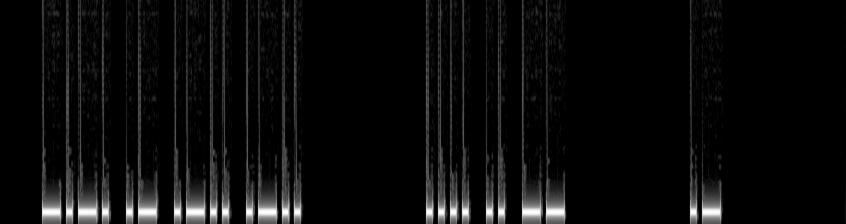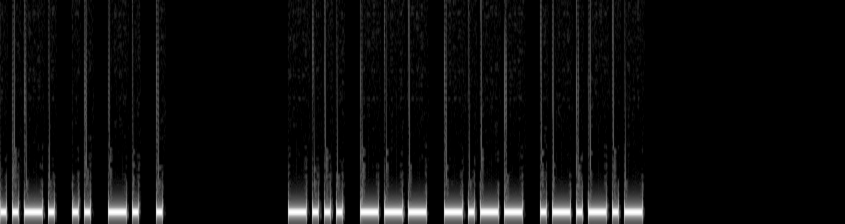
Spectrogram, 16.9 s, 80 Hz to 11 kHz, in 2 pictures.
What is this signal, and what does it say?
Morse code, heard as a keyed tone, about 20 wpm, 700 Hz. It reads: CALL HIM A FINE BOY.
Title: 3x Word-Spacing - Sentences from Top 500 Words - 20wpm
